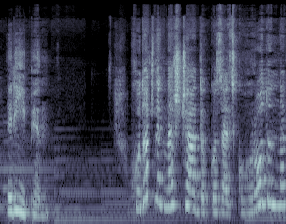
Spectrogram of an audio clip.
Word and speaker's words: Рєпін: підписував себе Ось так а за нормами тодішного українського правопису друга літера читається як і тобто ріпін художник нащадок козацького роду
